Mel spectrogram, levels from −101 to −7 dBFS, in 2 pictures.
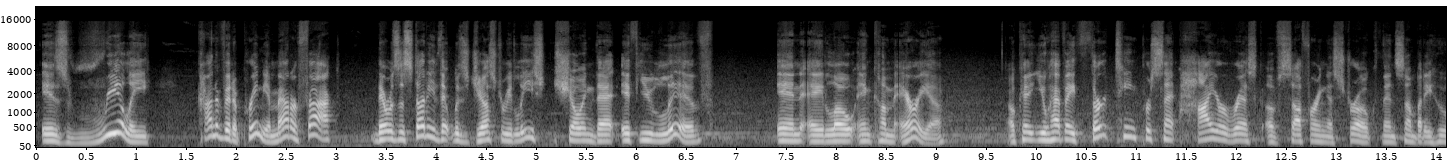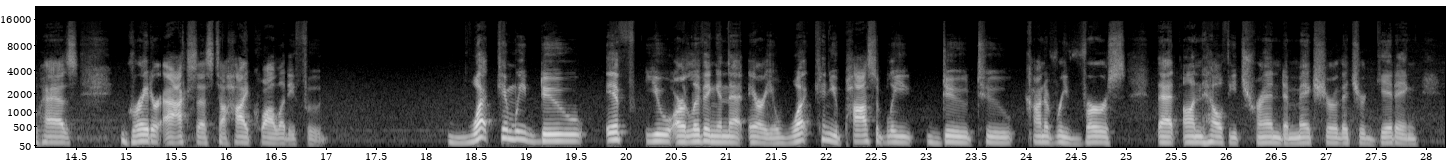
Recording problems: train or aircraft noise; faint; throughout; 30 dB below the speech

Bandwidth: 15 kHz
